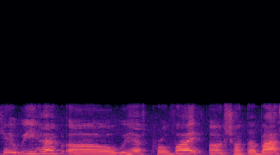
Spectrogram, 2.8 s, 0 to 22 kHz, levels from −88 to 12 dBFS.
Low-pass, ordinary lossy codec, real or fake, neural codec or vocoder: 7.2 kHz; none; real; none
